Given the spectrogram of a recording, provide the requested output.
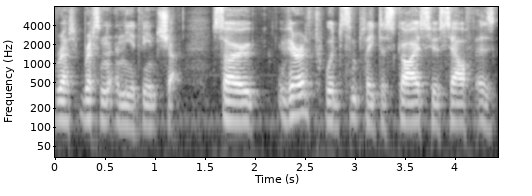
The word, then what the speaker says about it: Vyerith: I believe it's pronounced vyerith with the Y being silent.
